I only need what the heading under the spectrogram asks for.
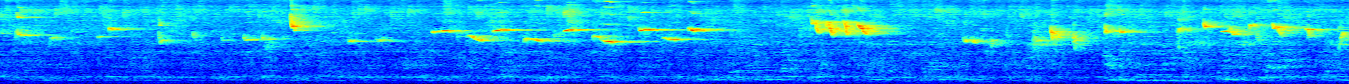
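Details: Ashy drongo, a young female, delivering a long full-isian song with 'nembak panjang' and 'belalang emas' phrases: varied whistled notes, slurs and short trills, a harsher rasping burst near the middle, then rising upswept whistles.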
